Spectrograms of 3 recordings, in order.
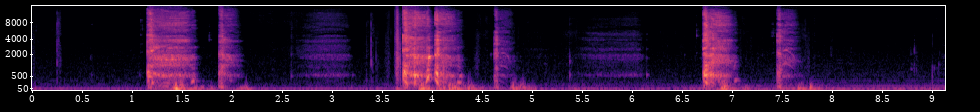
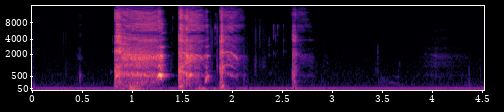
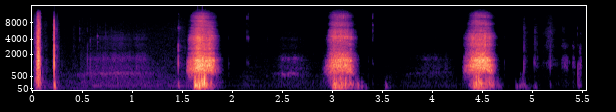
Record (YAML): three_cough_length: 9.1 s
three_cough_amplitude: 8566
three_cough_signal_mean_std_ratio: 0.34
cough_length: 4.5 s
cough_amplitude: 11888
cough_signal_mean_std_ratio: 0.29
exhalation_length: 5.5 s
exhalation_amplitude: 28097
exhalation_signal_mean_std_ratio: 0.27
survey_phase: alpha (2021-03-01 to 2021-08-12)
age: 18-44
gender: Female
wearing_mask: 'No'
symptom_cough_any: true
symptom_new_continuous_cough: true
symptom_fatigue: true
symptom_headache: true
symptom_change_to_sense_of_smell_or_taste: true
symptom_onset: 3 days
smoker_status: Never smoked
respiratory_condition_asthma: false
respiratory_condition_other: false
recruitment_source: Test and Trace
submission_delay: 2 days
covid_test_result: Positive
covid_test_method: ePCR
